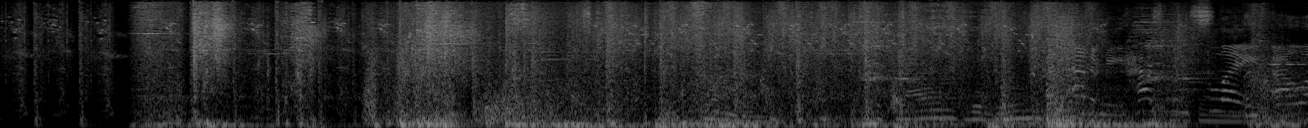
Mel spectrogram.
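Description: Game spell effects whoosh and clash in quick bursts.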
